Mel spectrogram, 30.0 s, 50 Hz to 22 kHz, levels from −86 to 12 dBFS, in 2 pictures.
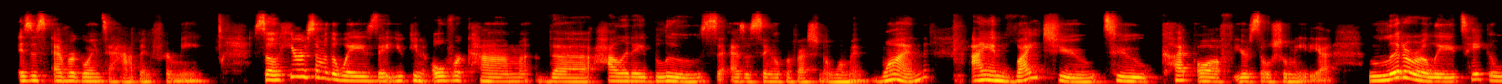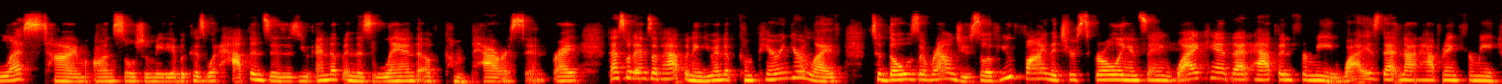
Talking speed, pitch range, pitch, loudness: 190 wpm, 155-205 Hz, 170 Hz, -26 LUFS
